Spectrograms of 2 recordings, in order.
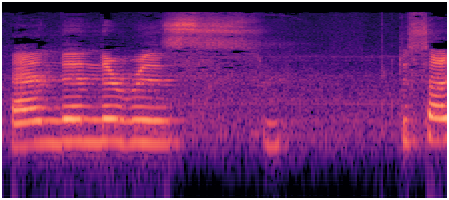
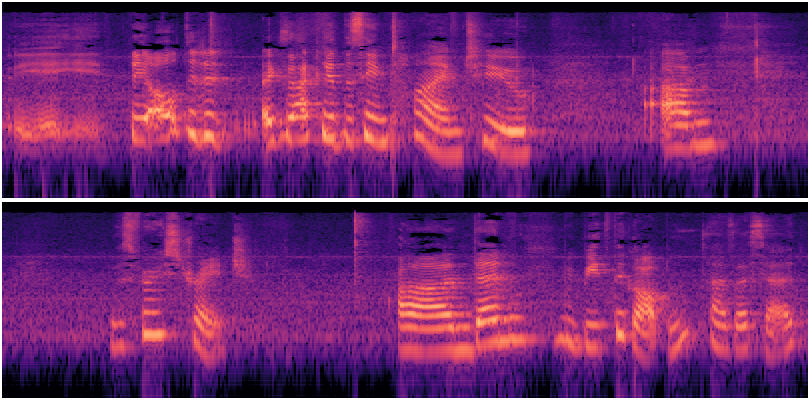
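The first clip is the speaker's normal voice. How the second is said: ordinary talk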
